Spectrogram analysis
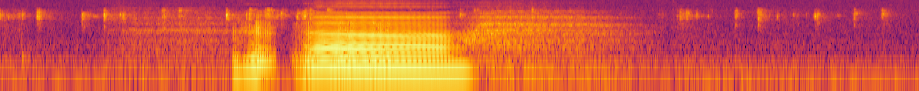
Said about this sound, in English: So, what you guys typing? I hear lots of typing.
